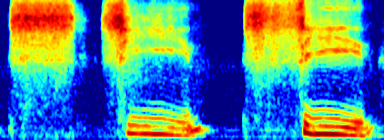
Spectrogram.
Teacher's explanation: നാവിന്റെ മധ്യഭാഗവും നേരെ മേൽ അണ്ണാക്കും ഷീൻ ഷീൻ അതുപോലെതന്നെ പറ്റ അങ്ങോട്ട് പ്രസ്സ് ചെയ്യാണ്ട് ചെറിയൊരു വിടവ് വരുത്തിയിട്ട് നമ്മൾ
